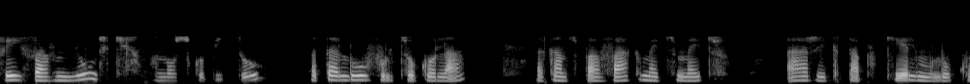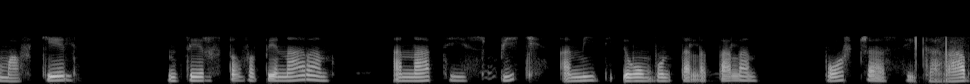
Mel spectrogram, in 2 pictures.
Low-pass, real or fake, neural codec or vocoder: 3.6 kHz; real; none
